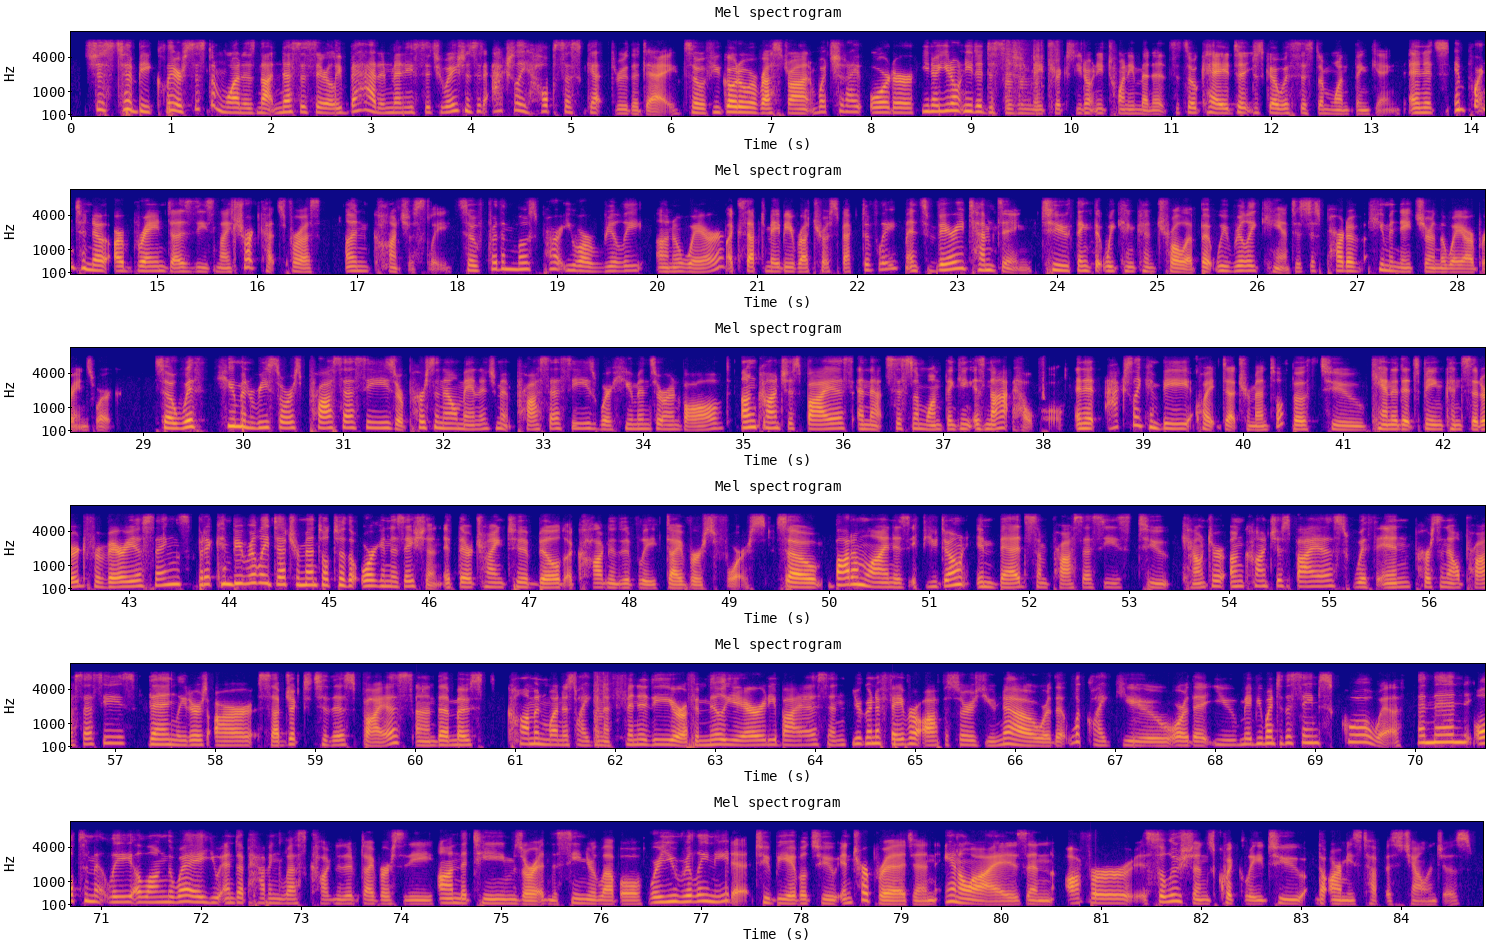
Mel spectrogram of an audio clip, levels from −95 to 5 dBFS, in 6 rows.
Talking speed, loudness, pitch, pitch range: 190 wpm, -22 LUFS, 180 Hz, 160-215 Hz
